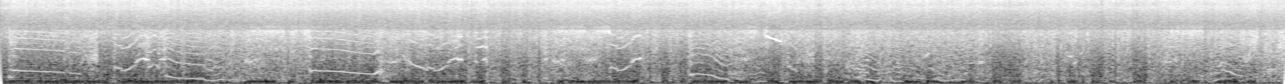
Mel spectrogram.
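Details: Several coyote puppies, all boys, just old enough to walk with eyes open, whine in drawn-out falling squeals and shorter chirpy squeaks, some calls repeating about every second, against steady low noise.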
